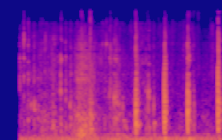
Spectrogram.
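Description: A sea otter handling and knocking a block of ice amid loose crushed ice, the shell-cracking behaviour that the ice treat stands in for: a crunchy shuffle, then three sharp knocks in the second half. A steady low hum runs underneath.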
